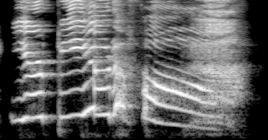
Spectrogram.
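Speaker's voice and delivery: very high, shouted, acted out. Retelling someone rolling by in a car near the college, imitating their shout. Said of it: "just shouts".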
